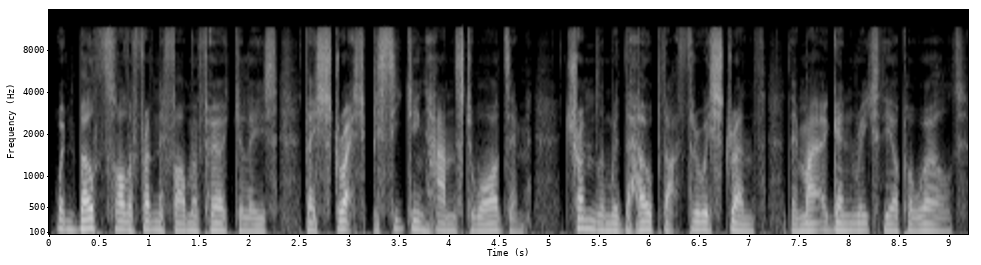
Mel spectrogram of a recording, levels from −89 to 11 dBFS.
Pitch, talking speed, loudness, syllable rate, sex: 120 Hz, 190 wpm, -19 LUFS, 4.8 syllables/s, male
